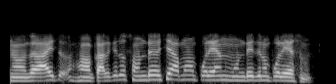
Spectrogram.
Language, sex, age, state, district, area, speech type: Odia, male, 30-45, Odisha, Sambalpur, rural, conversation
